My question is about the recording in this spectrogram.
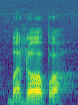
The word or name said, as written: badOpo7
